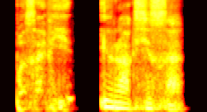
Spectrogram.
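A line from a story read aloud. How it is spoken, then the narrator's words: Barely audible whisper. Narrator (Russian): Едва слышно прошептала она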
